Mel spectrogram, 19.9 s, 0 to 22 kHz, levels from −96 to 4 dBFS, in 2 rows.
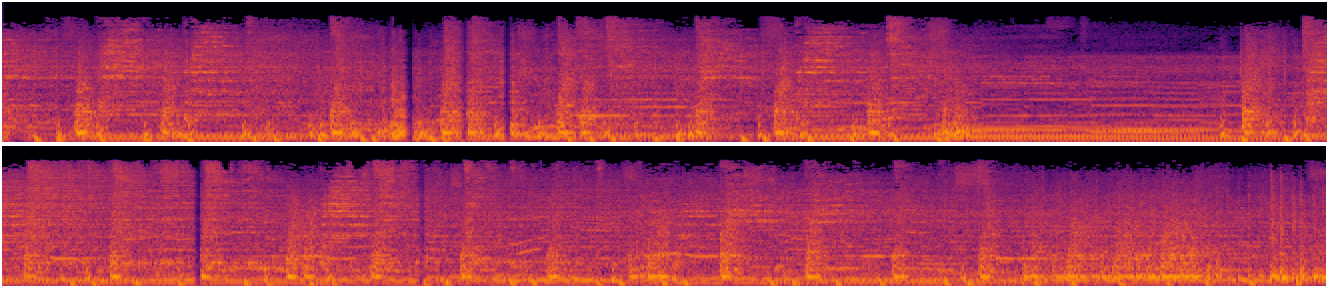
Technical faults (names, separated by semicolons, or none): repeated packet loss (robotic sound); burst of packet loss; short stall from a late packet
